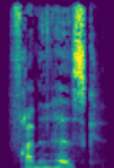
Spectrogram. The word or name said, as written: fremmedhadsk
